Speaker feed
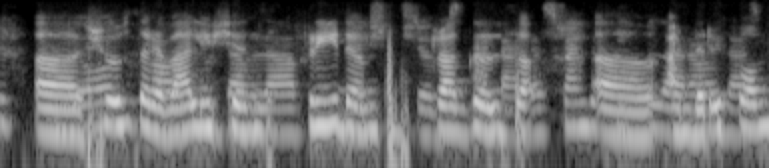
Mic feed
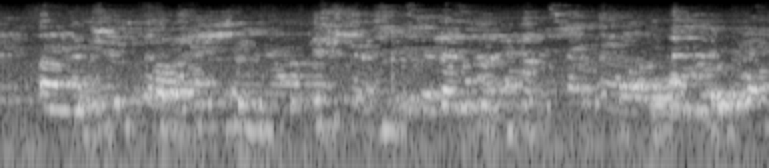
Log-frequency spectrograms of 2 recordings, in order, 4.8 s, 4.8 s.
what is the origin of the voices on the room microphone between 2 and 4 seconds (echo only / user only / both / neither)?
echo only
